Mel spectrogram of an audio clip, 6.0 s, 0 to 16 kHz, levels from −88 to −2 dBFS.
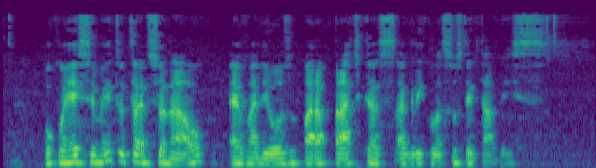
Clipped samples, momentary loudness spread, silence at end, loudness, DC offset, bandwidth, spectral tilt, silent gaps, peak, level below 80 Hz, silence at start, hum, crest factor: under 0.1%; 13 LU; 0.5 s; -23 LUFS; under 0.1%; 11.5 kHz; -5.5 dB/octave; none; -4 dBFS; -56 dBFS; 0.45 s; none; 20 dB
